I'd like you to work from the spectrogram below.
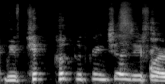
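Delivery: loud, high-pitched mock protest; retold frustration. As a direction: re-enact insisting in frustration. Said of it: "I got really frustrated".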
